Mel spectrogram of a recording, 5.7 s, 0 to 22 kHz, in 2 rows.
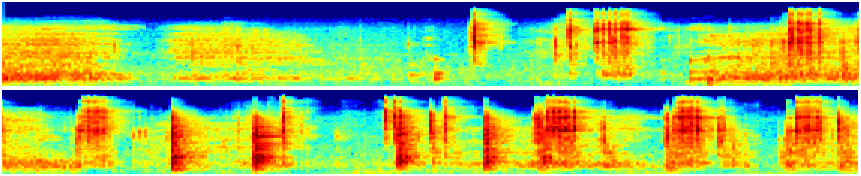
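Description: A Yamaha TZR 125 motorcycle's kickstart is worked in a series of clicking, ratcheting mechanical strokes, irregular and fairly close, with breathing and soft movement between them.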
